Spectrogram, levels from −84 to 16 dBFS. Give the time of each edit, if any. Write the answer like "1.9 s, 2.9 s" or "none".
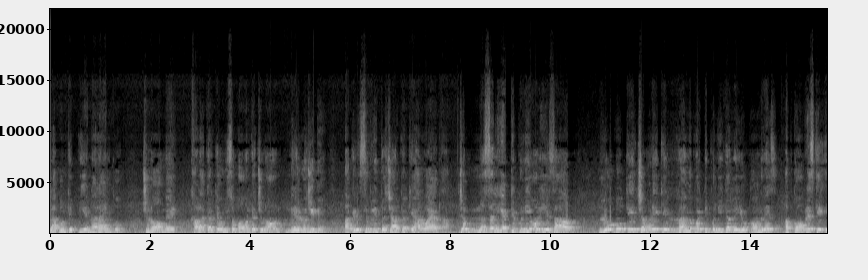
8.0 s, 14.6 s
